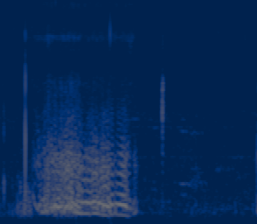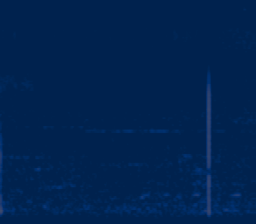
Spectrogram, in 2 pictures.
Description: Male Yorkie Snoring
